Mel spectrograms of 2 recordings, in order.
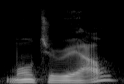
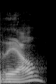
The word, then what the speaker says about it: Montreal: o que que é Montreal é Montreal Montreal igual se igual se escreve se lê se lê igual escreve É tá eu achei que era em inglês Mont real tá ou pode ser também tá E aí a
